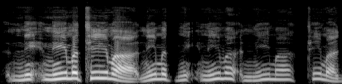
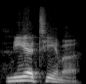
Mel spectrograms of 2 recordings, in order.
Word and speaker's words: Nia Tima: Nima Tima, Julie's friend. Nia Tima. You were Nice. you just clipped me saying the name wrong 10 times.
